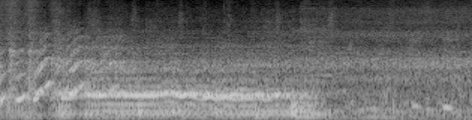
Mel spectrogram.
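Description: A steam engine whistle blows loudly and steadily.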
